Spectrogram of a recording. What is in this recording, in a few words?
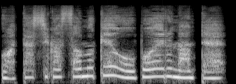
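Voice encounter fear, Japanese; yukino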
